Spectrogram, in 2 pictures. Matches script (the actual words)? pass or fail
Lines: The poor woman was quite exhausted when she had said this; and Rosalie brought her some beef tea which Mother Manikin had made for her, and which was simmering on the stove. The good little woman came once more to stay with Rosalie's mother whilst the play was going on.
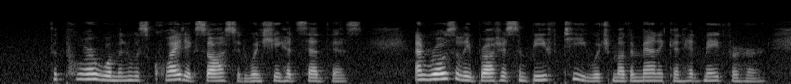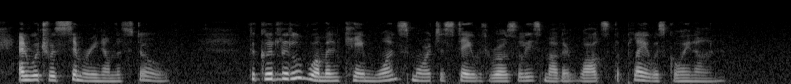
pass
